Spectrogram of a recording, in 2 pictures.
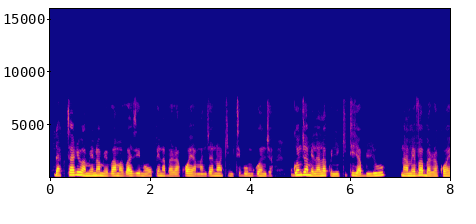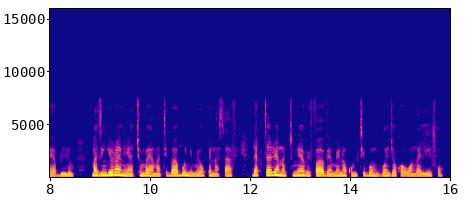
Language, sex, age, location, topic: Swahili, female, 18-24, Kisumu, health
